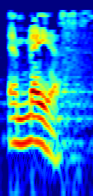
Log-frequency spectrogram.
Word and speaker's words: Emmaus: That's how you pronounce it, Emmaus.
